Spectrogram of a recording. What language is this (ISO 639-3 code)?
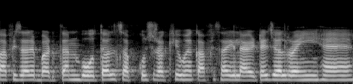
hin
